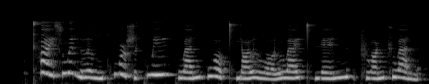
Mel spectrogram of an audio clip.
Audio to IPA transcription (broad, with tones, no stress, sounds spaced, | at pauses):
kʰ a˥˧ ɪ̯ s w ə˥˩ n l ɤ˨˩ ŋ kʰ w ɔ˥˩ ʂ ɻ̩˩ k w e˥ ɪ̯ k w a˧˥ n f w ɔ˥˩ t̪ʰ j ɑ˧˥ ʊ̯ l w ɔ˨˩ l w a˧˥ ɪ̯ t̪ʰ ɥ ɛ˧˥ n | ʈ͡ʂ w ɑ˧˥ ŋ ʂ w a˥˩ n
